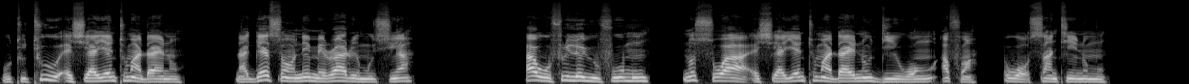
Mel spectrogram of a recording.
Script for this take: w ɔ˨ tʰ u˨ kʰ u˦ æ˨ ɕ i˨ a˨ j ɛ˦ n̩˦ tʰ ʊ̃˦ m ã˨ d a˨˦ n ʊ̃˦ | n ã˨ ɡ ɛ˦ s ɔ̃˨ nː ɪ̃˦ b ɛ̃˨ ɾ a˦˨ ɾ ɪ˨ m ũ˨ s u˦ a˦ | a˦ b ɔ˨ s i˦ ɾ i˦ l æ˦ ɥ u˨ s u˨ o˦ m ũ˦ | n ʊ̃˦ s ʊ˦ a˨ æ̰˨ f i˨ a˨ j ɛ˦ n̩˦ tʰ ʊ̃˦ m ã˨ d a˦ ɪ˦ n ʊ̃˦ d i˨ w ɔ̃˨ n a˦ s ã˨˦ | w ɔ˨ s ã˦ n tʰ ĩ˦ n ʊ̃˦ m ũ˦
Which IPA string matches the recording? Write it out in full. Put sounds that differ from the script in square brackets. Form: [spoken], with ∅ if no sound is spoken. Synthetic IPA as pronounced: w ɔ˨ tʰ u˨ [tʰ] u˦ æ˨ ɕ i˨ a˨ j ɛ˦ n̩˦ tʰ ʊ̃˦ m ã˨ d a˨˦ n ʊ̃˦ | n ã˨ ɡ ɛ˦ s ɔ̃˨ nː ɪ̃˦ [m] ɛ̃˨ ɾ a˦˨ ɾ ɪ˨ m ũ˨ s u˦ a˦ | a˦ [w] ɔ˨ [f] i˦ ɾ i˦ l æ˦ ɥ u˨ [f] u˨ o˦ m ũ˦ | n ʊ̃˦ s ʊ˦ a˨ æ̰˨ [ɕ] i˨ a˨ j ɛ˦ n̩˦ tʰ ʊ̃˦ m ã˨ d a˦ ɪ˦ n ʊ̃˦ d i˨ w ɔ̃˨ n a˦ [f] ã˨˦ | w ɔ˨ s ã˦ n tʰ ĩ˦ n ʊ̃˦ m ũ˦

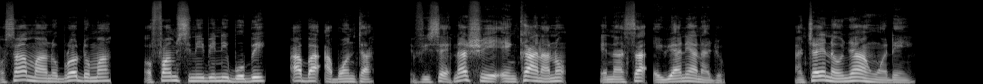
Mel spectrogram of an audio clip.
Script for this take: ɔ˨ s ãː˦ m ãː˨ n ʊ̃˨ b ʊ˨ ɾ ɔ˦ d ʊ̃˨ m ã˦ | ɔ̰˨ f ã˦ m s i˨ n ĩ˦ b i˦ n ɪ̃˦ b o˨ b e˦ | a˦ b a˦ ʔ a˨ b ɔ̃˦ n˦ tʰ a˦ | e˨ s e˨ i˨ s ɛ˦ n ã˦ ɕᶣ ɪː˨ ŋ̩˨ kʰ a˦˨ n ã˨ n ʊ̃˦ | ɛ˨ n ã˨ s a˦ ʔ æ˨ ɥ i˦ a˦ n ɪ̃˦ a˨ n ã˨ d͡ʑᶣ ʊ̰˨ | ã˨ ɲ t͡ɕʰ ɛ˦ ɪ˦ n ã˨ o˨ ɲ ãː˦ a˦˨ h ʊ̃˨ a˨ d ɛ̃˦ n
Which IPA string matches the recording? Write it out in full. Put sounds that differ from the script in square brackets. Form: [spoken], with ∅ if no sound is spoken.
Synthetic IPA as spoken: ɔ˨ s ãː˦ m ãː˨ n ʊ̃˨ b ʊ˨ ɾ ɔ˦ d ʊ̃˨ m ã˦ | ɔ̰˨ f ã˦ m s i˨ n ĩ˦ b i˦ n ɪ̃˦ b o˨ b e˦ | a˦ b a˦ ʔ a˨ b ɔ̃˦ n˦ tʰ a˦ | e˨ [f] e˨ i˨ s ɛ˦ n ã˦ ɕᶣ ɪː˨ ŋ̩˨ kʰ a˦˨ n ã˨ n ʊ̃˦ | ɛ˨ n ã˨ s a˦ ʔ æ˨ ɥ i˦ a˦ n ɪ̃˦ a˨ n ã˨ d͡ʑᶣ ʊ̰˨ | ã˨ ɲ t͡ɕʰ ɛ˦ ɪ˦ n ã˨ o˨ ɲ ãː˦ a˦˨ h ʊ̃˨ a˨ d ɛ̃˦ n

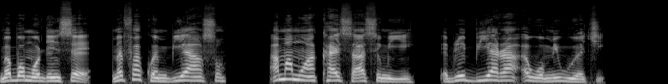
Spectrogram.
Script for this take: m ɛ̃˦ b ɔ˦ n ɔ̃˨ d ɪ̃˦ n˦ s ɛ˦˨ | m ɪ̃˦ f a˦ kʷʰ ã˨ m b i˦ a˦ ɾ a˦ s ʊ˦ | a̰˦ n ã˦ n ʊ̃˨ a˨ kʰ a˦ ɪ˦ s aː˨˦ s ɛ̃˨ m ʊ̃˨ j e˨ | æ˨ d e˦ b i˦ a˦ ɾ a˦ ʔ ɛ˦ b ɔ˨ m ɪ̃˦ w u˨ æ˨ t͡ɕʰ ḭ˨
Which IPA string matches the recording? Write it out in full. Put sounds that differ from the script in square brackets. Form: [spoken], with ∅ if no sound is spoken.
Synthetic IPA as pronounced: m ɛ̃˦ b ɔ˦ [m] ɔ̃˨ d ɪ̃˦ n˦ s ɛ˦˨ | m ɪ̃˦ f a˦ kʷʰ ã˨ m b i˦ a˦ ɾ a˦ s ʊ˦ | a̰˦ [m] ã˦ [m] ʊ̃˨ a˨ kʰ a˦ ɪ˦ s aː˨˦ s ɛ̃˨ m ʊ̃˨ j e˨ | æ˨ [b] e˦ b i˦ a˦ ɾ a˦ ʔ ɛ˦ [w] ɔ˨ m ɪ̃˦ w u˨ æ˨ t͡ɕʰ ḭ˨

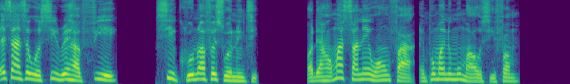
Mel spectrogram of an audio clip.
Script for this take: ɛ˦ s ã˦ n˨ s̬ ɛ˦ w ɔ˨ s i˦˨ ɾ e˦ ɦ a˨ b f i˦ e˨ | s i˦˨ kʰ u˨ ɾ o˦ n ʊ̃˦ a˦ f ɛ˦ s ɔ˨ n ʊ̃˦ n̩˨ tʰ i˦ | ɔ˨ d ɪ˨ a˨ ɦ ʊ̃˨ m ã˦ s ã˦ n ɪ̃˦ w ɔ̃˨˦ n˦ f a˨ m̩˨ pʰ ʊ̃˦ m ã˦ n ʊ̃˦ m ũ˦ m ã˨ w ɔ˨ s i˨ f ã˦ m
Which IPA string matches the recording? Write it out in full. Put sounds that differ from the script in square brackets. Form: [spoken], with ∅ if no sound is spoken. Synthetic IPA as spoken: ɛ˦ s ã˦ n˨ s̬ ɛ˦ w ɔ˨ s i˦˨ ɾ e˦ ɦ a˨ b f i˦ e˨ | s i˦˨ kʰ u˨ ɾ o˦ n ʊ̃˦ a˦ f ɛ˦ s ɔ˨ n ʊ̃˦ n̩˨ tʰ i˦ | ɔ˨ d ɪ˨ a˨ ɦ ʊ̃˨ m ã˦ s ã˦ n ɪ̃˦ w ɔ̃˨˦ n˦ f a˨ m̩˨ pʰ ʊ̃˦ m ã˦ n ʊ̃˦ m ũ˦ m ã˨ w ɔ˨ s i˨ f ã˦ m

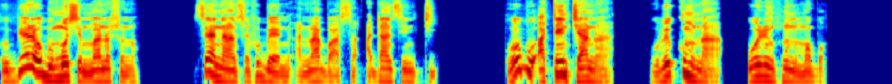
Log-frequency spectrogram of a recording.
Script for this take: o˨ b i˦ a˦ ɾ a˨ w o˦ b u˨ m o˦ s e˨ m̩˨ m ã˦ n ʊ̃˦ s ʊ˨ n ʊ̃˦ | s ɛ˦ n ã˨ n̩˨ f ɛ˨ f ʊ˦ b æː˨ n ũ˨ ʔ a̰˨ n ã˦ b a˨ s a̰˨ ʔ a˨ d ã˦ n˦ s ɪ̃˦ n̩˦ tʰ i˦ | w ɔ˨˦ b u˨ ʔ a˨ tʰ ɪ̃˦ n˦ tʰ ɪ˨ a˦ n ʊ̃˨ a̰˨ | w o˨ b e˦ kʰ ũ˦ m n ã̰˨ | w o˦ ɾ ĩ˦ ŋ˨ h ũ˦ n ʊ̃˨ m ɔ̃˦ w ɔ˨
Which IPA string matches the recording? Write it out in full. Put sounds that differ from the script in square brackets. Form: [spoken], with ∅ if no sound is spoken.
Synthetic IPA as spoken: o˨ b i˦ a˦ ɾ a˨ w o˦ b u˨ m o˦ s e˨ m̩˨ m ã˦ n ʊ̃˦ s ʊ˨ n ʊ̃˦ | s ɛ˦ n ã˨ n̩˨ [s] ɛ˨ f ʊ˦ b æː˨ n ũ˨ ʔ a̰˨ n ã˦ b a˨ s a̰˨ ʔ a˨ d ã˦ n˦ s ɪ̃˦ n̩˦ tʰ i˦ | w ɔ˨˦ b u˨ ʔ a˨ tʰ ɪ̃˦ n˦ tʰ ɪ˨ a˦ n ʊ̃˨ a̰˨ | w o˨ b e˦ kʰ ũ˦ m n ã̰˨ | w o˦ ɾ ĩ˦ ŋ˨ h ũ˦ n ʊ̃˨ m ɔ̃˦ [b] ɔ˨

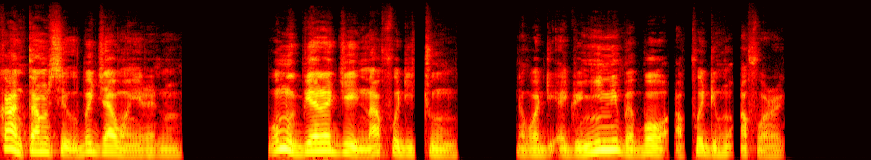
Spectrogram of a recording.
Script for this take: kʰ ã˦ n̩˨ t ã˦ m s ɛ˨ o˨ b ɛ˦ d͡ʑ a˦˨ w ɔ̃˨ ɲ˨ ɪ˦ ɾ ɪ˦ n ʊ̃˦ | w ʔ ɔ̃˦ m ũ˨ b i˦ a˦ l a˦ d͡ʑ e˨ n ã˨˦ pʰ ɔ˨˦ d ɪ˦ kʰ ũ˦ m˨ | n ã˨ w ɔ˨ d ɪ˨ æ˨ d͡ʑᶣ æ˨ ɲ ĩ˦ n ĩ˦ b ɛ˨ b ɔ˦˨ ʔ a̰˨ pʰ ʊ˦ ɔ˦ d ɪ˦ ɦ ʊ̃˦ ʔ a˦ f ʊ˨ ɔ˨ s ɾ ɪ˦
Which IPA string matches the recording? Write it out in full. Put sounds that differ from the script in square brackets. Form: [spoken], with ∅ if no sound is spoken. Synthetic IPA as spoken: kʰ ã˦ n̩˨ t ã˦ m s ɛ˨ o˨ b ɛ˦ d͡ʑ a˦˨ w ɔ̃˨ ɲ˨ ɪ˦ ɾ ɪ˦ n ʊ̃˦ | w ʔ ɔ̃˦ m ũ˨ b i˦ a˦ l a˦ d͡ʑ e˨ n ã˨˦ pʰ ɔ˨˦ d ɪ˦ [tʰ] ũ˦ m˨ | n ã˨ w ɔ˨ d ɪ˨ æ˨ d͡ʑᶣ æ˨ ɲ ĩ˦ n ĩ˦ b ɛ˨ b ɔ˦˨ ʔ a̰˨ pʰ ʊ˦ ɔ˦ d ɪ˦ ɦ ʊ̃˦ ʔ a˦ f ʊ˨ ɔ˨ [∅] ɾ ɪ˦

